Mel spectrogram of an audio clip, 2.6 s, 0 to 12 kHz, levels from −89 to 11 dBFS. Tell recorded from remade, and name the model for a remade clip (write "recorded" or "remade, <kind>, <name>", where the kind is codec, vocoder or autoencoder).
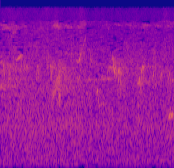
recorded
